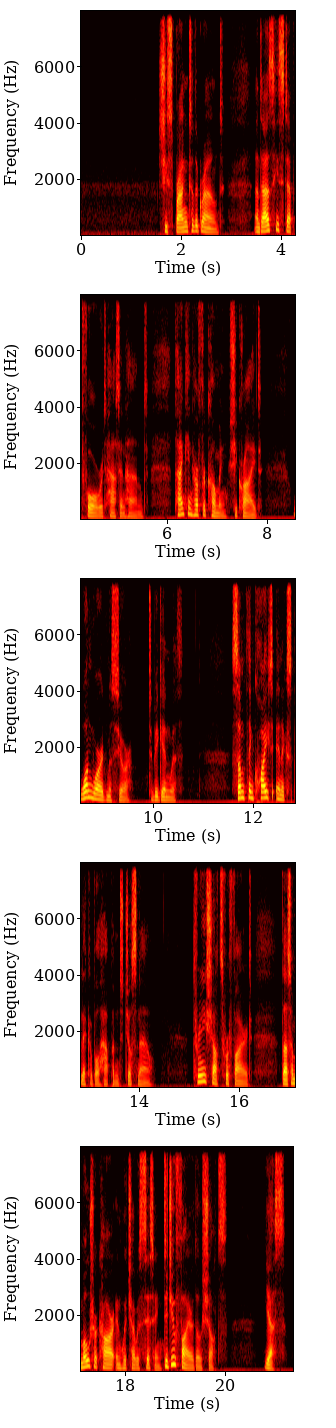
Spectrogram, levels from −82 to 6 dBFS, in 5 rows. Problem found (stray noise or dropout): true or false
false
